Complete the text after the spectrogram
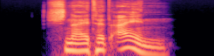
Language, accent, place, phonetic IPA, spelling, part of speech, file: German, Germany, Berlin, [ˌʃnaɪ̯tət ˈaɪ̯n], schneitet ein, verb, De-schneitet ein.ogg
- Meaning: inflection of einschneien: 1. second-person plural preterite 2. second-person plural subjunctive II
